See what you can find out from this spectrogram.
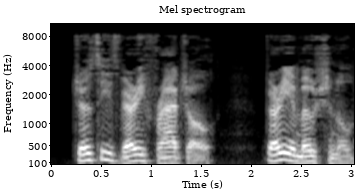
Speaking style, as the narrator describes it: Vanessa said

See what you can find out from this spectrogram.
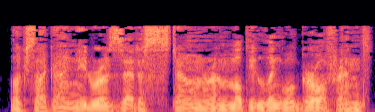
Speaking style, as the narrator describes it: Jack muttered

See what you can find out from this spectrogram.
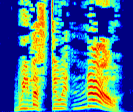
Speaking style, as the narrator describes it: she cried

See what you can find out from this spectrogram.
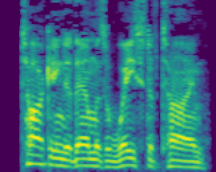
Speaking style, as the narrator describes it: Sierra said in a frustrated tone

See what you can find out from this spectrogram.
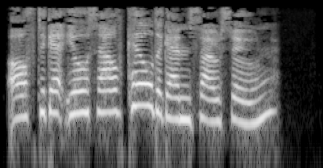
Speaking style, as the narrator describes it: The familiar rasp

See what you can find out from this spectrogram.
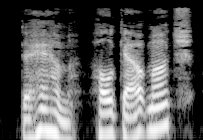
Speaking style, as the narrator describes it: Tessa giggled

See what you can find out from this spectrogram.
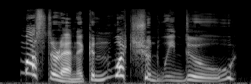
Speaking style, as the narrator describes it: C-3PO wailed in dismay

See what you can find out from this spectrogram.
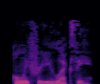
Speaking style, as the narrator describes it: he said softly

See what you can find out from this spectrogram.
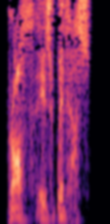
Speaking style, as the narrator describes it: the summoner declared in a raspy voice

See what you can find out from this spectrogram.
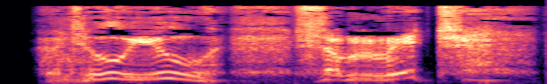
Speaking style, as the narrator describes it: The Bond slurred through a cracked lip

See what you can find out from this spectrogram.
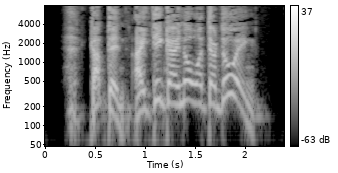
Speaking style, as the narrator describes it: Ari shouted

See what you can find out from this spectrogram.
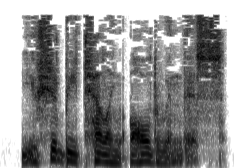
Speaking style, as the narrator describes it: I said through gritted teeth

